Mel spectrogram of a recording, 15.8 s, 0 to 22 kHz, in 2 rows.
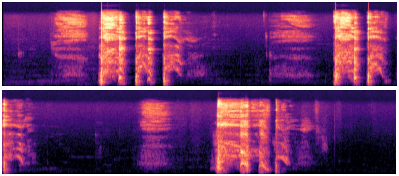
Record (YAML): three_cough_length: 15.8 s
three_cough_amplitude: 32768
three_cough_signal_mean_std_ratio: 0.3
survey_phase: beta (2021-08-13 to 2022-03-07)
age: 45-64
gender: Female
wearing_mask: 'No'
symptom_cough_any: true
symptom_runny_or_blocked_nose: true
symptom_sore_throat: true
symptom_fatigue: true
symptom_headache: true
symptom_onset: 11 days
smoker_status: Never smoked
respiratory_condition_asthma: false
respiratory_condition_other: false
recruitment_source: REACT
submission_delay: 2 days
covid_test_result: Negative
covid_test_method: RT-qPCR
influenza_a_test_result: Negative
influenza_b_test_result: Negative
